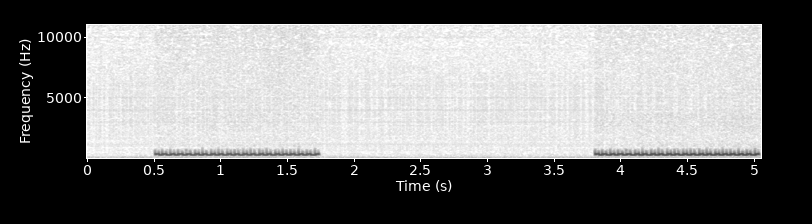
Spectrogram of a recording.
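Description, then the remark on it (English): Two steady telephone ringing tones, each lasting just over a second, separated by a pause of a few seconds, as a call to a cell phone rings through from a phone connected by Bluetooth to the board, with no one speaking. “I'm going to call your cell phone, darn it.”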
